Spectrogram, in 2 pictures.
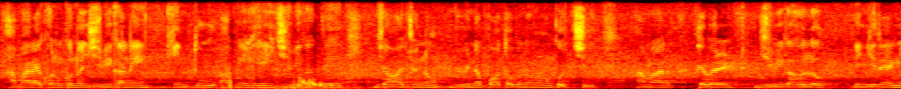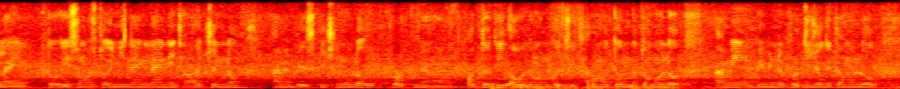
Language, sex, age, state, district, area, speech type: Bengali, male, 30-45, West Bengal, Paschim Medinipur, urban, spontaneous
